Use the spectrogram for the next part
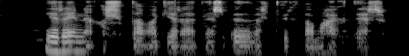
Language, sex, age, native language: Icelandic, female, 60-69, Icelandic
